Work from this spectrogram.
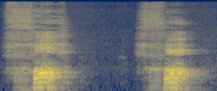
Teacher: تو اس کو آپ پورے منہ، بھرپور منہ کے ساتھ موٹے، خا، خا یعنی حلق سے نکلے گا لیکن پورا منہ بھر کے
